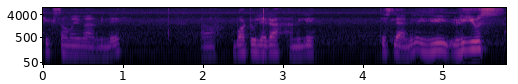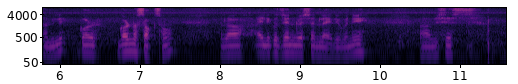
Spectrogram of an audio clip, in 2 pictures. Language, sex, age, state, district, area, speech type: Nepali, male, 18-30, West Bengal, Kalimpong, rural, spontaneous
